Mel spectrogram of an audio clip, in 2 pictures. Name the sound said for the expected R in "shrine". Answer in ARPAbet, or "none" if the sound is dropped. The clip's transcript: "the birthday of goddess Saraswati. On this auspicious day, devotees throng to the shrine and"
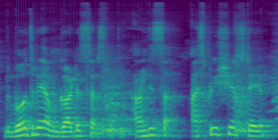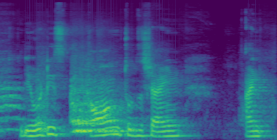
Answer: none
